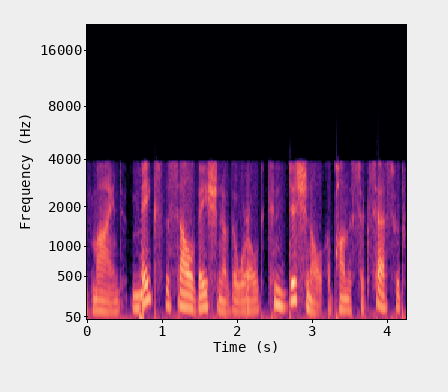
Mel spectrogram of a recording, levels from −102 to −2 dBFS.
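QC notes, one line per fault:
Throughout: Bluetooth CVSD headset codec. The link carries a one-bit up/down stream whose step size adapts, which fits a 64 kbps CVSD headset path. Nothing above 4 kHz survives, s sounds come out scratchy, and a granular hiss sits plainly under the speech.
0.71–0.75 s and 2.13–2.16 s: Bluetooth headset packet repeated. Lost voice packets were replaced by replaying the last good packet's bits. At 0.71 s about 30 ms is lost across 37.5 ms, with the longest run around 20 ms, giving a short buzz near 267 Hz from the 3.75 ms repeat. At 2.13 s about 11 ms is lost, heard as a brief buzz.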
